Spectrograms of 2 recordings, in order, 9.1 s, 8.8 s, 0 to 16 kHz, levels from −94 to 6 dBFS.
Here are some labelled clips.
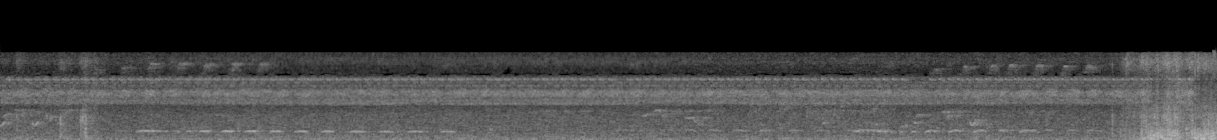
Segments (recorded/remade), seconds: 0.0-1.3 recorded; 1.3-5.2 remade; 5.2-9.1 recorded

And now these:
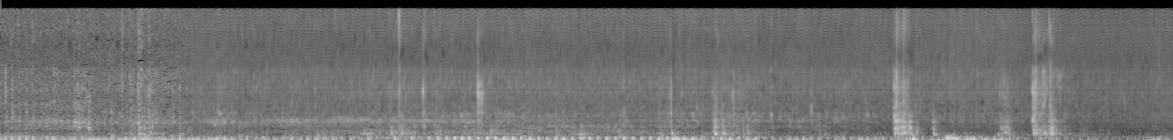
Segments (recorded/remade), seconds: 0.0-1.4 recorded; 1.4-8.8 remade

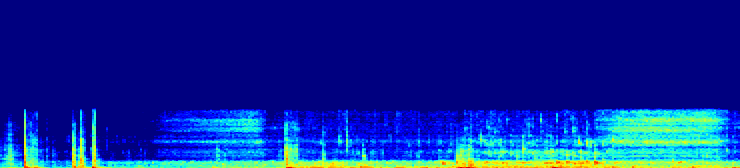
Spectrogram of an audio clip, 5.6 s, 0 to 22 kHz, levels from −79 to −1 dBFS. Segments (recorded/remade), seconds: 0.0-2.3 recorded; 2.3-4.4 remade; 4.4-5.6 recorded

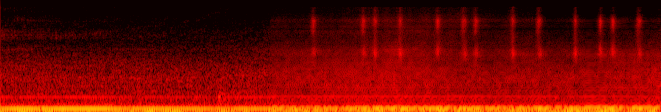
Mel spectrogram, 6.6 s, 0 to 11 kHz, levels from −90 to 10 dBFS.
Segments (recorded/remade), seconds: 0.0-2.7 recorded; 2.7-6.6 remade

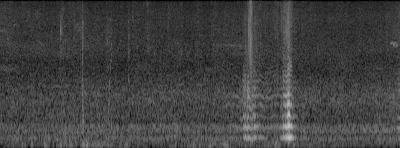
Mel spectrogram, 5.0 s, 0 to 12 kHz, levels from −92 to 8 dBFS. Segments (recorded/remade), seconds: 0.0-5.0 recorded

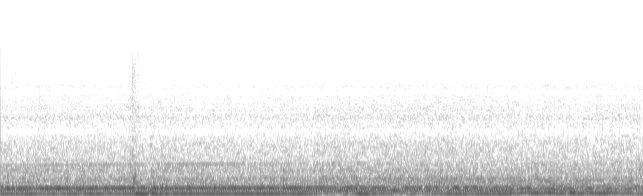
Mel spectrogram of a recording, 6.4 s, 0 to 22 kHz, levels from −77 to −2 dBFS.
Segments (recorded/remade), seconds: 0.0-5.1 recorded; 5.1-6.4 remade

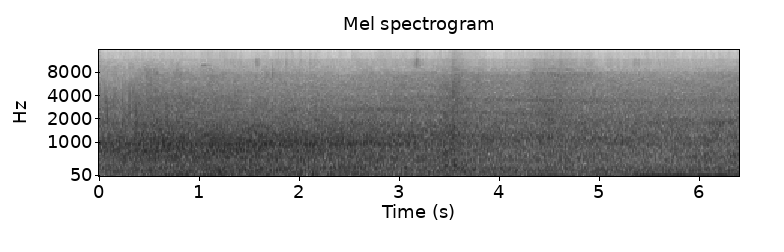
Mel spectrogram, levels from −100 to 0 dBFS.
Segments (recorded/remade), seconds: 0.0-0.6 recorded; 0.6-1.6 remade; 1.6-6.4 recorded

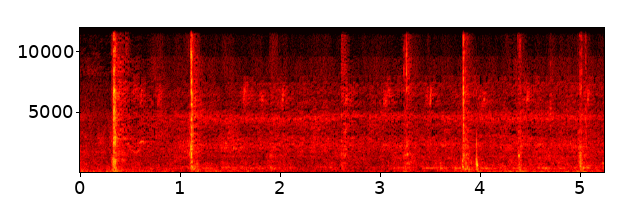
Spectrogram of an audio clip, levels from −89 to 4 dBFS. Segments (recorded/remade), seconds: 0.0-0.6 remade; 0.6-5.2 recorded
